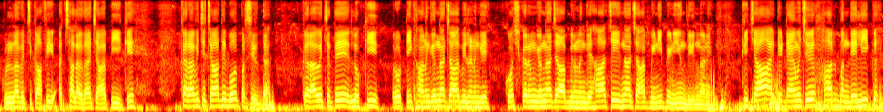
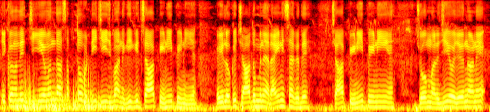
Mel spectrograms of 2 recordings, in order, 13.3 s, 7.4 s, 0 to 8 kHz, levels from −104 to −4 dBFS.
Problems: background sounds at intervals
